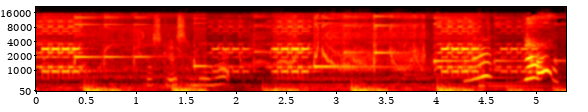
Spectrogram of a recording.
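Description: A telephone rings inside the Mr Hopps Playhouse video game, its electronic trilling repeating in bursts over a low rumbling background while someone talks over it.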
